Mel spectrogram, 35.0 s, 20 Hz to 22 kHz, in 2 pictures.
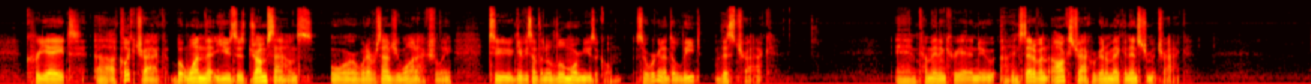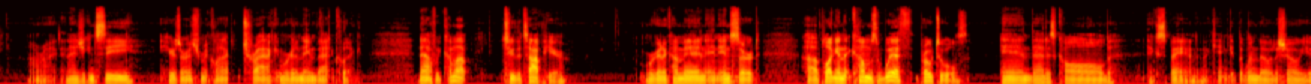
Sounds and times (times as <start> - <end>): Speech: 0.4 - 10.4, 11.9 - 15.9, 17.8 - 22.3, 23.0 - 25.1, 26.0 - 34.9.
